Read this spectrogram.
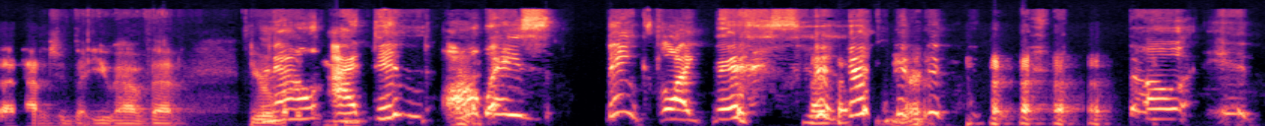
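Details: Adult female speaker(s), possibly more than one; ordinary speech.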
